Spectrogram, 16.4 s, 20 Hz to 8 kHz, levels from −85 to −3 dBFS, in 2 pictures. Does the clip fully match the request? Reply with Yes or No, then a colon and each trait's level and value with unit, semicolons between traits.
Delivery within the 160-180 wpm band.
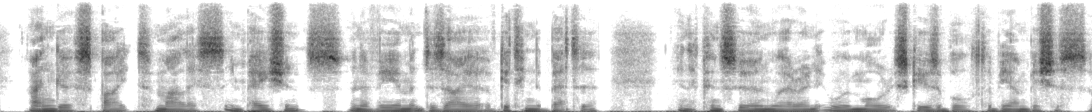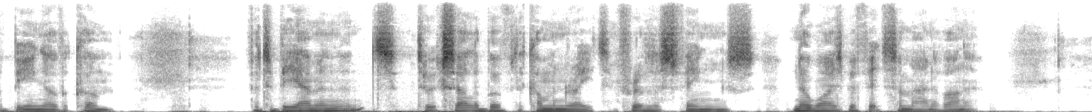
Yes: average, 165 wpm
